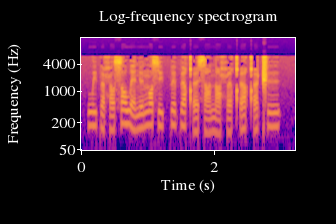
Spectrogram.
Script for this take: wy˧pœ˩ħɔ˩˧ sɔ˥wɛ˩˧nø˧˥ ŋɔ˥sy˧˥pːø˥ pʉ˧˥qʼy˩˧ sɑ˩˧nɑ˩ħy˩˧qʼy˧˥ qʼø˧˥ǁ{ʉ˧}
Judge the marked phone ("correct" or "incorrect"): incorrect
